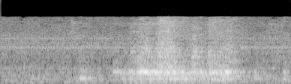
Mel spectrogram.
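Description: A wooden chair is scraped and shifted across the floor as it is brought and moved into place for someone, in one short drag of about a second, with a faint rub before it and quiet around it.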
